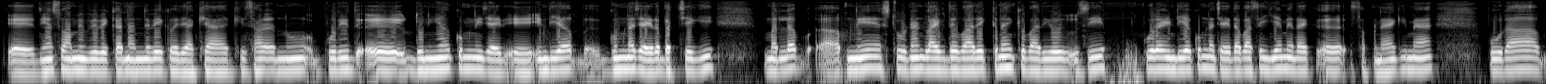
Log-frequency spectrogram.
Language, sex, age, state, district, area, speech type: Dogri, male, 18-30, Jammu and Kashmir, Samba, urban, spontaneous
